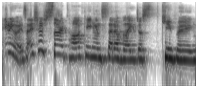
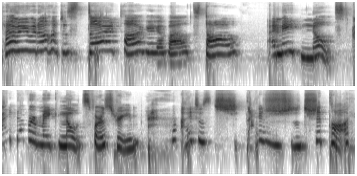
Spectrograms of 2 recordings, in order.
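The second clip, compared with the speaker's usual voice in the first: higher, tearful voice; close to crying; 6 semitones higher than usual. Real, not acted. Streamer unsure how to start talking, close to crying. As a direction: fight back tears while trying to explain. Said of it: "I feel like crying".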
